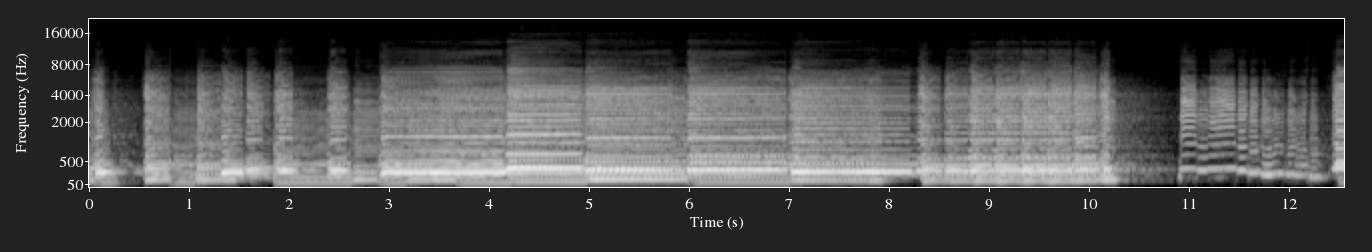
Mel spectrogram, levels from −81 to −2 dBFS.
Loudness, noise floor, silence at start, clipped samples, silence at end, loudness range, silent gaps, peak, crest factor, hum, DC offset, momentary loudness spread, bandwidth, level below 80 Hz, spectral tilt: -17 LUFS; -42 dBFS; 0 s; under 0.1%; 0 s; 5 LU; none; -2 dBFS; 16 dB; none; under 0.1%; 10 LU; 11.5 kHz; -50 dBFS; -5.5 dB/octave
